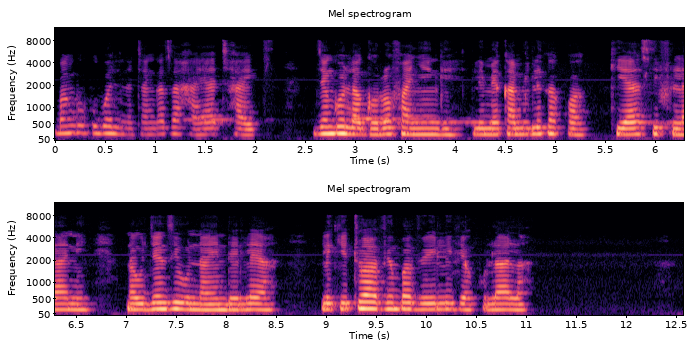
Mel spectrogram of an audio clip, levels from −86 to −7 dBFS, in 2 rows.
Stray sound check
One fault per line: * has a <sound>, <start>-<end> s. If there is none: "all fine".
all fine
